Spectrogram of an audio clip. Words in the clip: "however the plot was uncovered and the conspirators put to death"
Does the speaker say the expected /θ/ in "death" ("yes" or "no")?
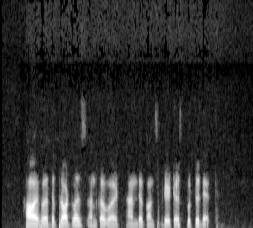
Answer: no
